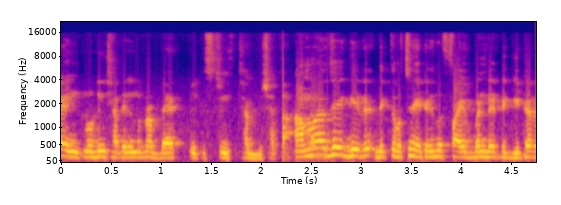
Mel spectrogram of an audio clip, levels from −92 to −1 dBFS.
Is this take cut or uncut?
cut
